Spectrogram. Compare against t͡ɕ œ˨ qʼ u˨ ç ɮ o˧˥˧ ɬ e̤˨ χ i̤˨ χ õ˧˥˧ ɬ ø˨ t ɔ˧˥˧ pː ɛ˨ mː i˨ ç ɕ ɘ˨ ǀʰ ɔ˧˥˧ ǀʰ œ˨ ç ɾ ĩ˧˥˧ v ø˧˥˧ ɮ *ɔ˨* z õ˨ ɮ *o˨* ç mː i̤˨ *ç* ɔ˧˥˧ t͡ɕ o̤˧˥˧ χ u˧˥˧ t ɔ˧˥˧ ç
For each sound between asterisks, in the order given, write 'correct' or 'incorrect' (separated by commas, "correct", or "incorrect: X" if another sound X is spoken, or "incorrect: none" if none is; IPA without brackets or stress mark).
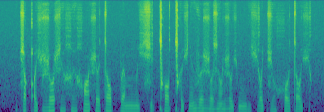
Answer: incorrect: o˨, correct, correct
